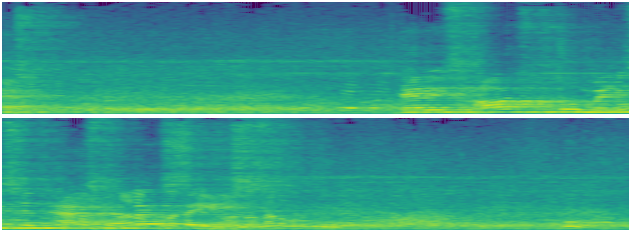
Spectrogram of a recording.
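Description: A middle-aged man speaks steadily into a microphone over a loudspeaker, in a large echoing space.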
